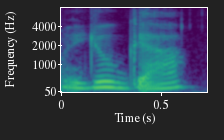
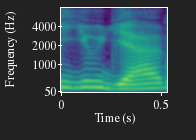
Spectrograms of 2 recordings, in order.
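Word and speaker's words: hygge: L'été dernier, j'ai lu un livre qui s'appelle euh, Mission Yoga alors excuse-moi du pronom, de la prononciation, je, crois que ça se dit Yuga, Mission Yuga, euh, c'est le, le truc euh, danois euh, pour se sentir bien, de bien-être.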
